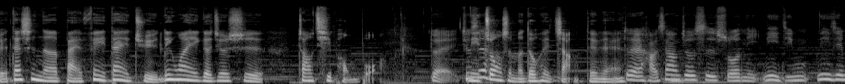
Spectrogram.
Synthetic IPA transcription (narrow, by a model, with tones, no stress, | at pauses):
ɛ˧˥t̪a˥˧nʂɻ̩˥˩nə˨pa˨˩ɪfe˥˧ɪt̪a˥˧˩ɪt͡ɕy˨˩li˥˧ŋwa˥˩ɪi˧˥ɡə˧t͡ɕjo˥˧ʊʂɻ̩˥˩ | ʈ͡ʂɑ˥ʊt͡ɕʰi˥pʰo˧˥ŋpwɔ̰˧˥˦ | t̪we˥˩ɪo˥nni˨˩ʈ͡ʂʊ˥˩ŋʂə˧˥nmə˧t̪̬o˥ʊxwe˥˩ɪʈ͡ʂɑ̰˨˩˦ŋt̪we˥˩ɪb̚t̪e˥˩ɪt̪we˥˩ɪxɑ˨˩ʊɕjɑ˥˧ŋt͡ɕjo˥˧ʊʂɻ̩˥˩ʂwɔ˥ni˨˩ni˧˥i˨˩t͡ɕi˥ŋni˧˥i˨˩t͡ɕi˦˥ŋ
